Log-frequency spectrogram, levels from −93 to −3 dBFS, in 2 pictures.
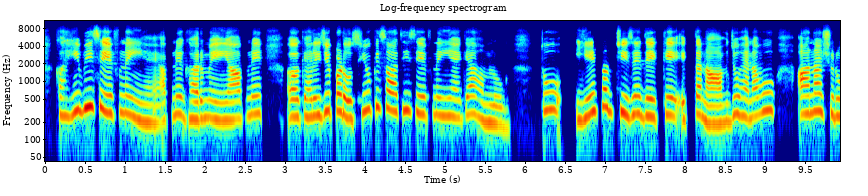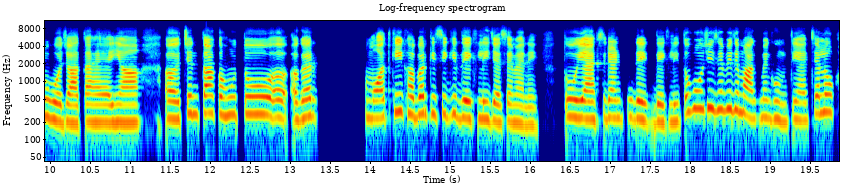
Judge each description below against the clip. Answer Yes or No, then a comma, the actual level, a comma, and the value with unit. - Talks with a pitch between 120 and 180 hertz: No, very high, 250 Hz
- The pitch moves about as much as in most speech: Yes, average, 4.1 semitones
